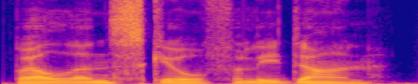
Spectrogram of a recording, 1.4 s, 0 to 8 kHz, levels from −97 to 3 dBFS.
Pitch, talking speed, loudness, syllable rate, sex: 125 Hz, 170 wpm, -15 LUFS, 5.0 syllables/s, male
